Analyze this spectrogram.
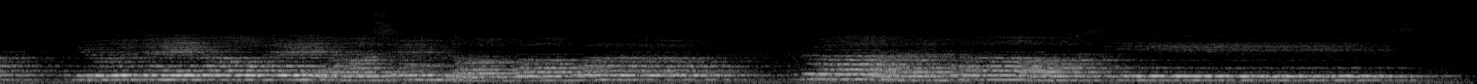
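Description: Church choir singing a slow, chant-like anthem in held chords, in two long phrases with a breath about eight seconds in. It is sung as the fraction anthem at the breaking of the bread.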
